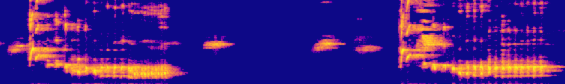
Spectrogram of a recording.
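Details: Greater green leafbird in energetic full song, used as a lure to rile other birds; tembak beset long-roll style. Descending sweeps open into long, rapid, buzzy trills, broken by a pause with brief thin whistles.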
